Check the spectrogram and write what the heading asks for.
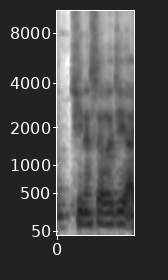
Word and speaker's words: kinesiology: Oh yeah, English, it's the same, kinesiology. The same kinesiology, right? So I wanted to like keep things together with Kendo being kind of sports. If I study kinesiology, I could like in a way find again the moment to combine Kendo with my job, I thought in that moment, right?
